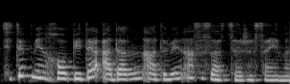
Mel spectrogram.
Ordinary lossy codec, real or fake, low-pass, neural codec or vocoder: none; fake; 7.2 kHz; vocoder, 44.1 kHz, 128 mel bands every 512 samples, BigVGAN v2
